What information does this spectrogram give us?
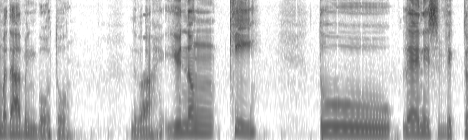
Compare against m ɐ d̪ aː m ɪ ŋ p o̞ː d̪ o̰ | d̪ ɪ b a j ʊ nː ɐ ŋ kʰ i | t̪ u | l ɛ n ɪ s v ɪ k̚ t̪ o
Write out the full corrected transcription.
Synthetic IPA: m ɐ d̪ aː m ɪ ŋ b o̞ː t̪ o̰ | d̪ ɪ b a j ʊ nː ɐ ŋ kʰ i | t̪ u | l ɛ n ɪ s v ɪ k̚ t̪ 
